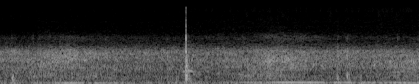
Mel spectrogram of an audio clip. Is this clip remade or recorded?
remade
